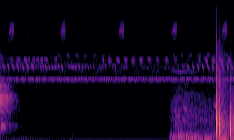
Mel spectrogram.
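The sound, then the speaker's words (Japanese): Steady cricket chirping fills a quiet night, then a low rumble rises and two or three sharp fireworks bursts crack out near the end, fairly loud against the insects. “あ、来た！たーまやーって言っちゃった。”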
